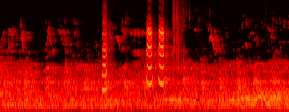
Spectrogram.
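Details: Female rose-ringed parakeet giving a meeting call to a male: three short, nasal, rich-toned calls, one alone and then a quick pair, standing above a steady background hiss and faint indoor noise.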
